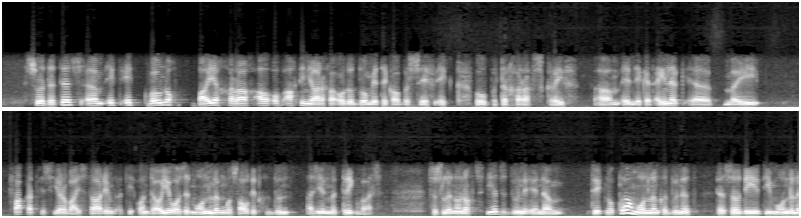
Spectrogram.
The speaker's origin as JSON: {"language": "Afrikaans", "region": "Northern Cape", "country": "South Africa", "tie": "born or raised there", "lives_now": "Knysna, South Africa", "said": "Ja, ek is 'n sentraal Suid-Afrikaner. Ek is gebore net op die Kaapse vlakte, maar ek het later jare het my pa vir ons Noord-Kaap toe gevat."}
